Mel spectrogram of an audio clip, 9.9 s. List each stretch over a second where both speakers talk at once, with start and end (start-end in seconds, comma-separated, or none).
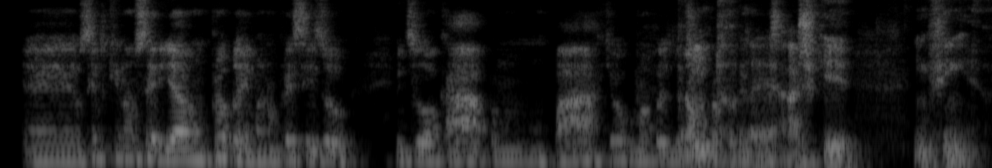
6.8-8.1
